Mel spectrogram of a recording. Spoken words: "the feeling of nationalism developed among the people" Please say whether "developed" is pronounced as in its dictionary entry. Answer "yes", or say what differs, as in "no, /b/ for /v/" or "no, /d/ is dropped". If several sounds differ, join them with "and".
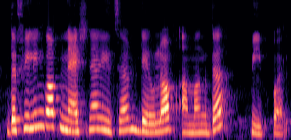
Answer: no, /t/ is dropped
